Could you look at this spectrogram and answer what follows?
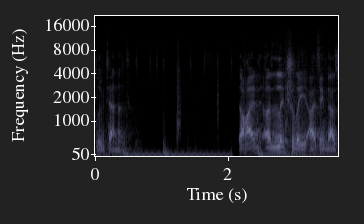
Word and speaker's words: lieutenant: water water water water left tenant yeah no listen i'll give you guys lieutenant that's just stupid it should be pronounced lieutenant i literally i think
